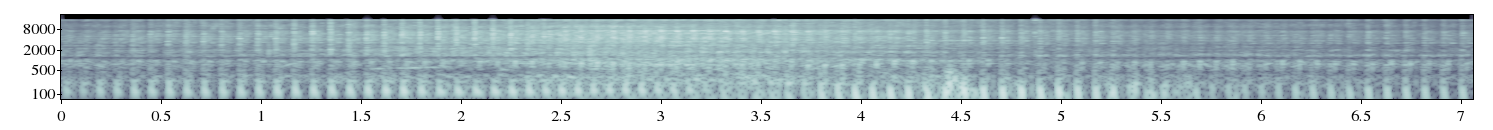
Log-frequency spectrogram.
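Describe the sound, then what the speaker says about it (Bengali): An engine van, a motorized rural cargo van in a Bangladeshi village, runs close by with a loud, steady rapid thumping engine beat that holds for several seconds, alone with no talk. "এটাকে বলে ইঞ্জিন ভ্যান"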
